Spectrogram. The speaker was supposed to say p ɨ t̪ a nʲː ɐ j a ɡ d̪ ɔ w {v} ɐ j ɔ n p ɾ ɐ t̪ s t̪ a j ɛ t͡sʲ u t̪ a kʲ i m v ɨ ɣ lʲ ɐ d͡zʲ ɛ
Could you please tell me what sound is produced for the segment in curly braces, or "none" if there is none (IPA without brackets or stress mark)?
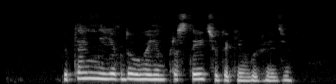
ɣ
